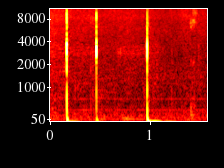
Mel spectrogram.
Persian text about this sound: متاسفم است که تلفنتون قطع شد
